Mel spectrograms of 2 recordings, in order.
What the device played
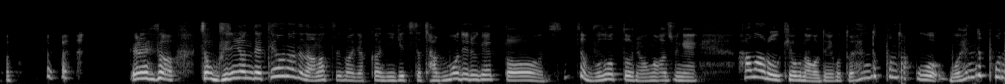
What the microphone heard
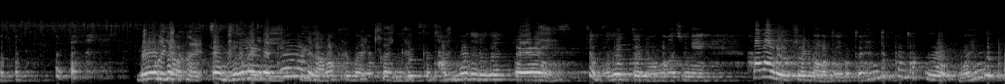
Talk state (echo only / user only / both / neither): both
